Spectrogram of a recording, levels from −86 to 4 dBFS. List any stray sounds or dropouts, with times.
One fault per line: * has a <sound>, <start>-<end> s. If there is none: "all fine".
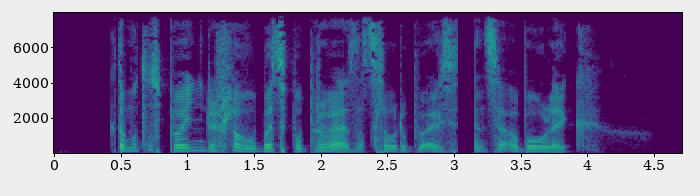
* has a dropout, 3.0-3.2 s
